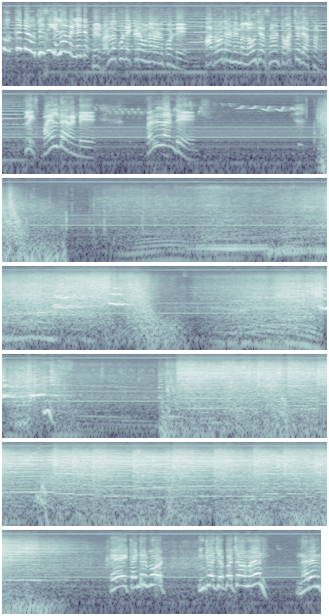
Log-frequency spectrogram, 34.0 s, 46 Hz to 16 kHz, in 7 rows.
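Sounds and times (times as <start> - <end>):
background music: 0.0 - 7.8, 11.8 - 31.9
loud hit: 9.6 - 10.8
car engine revving: 11.0 - 30.8
tyres squealing and skidding: 14.0 - 16.9, 17.7 - 27.5.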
